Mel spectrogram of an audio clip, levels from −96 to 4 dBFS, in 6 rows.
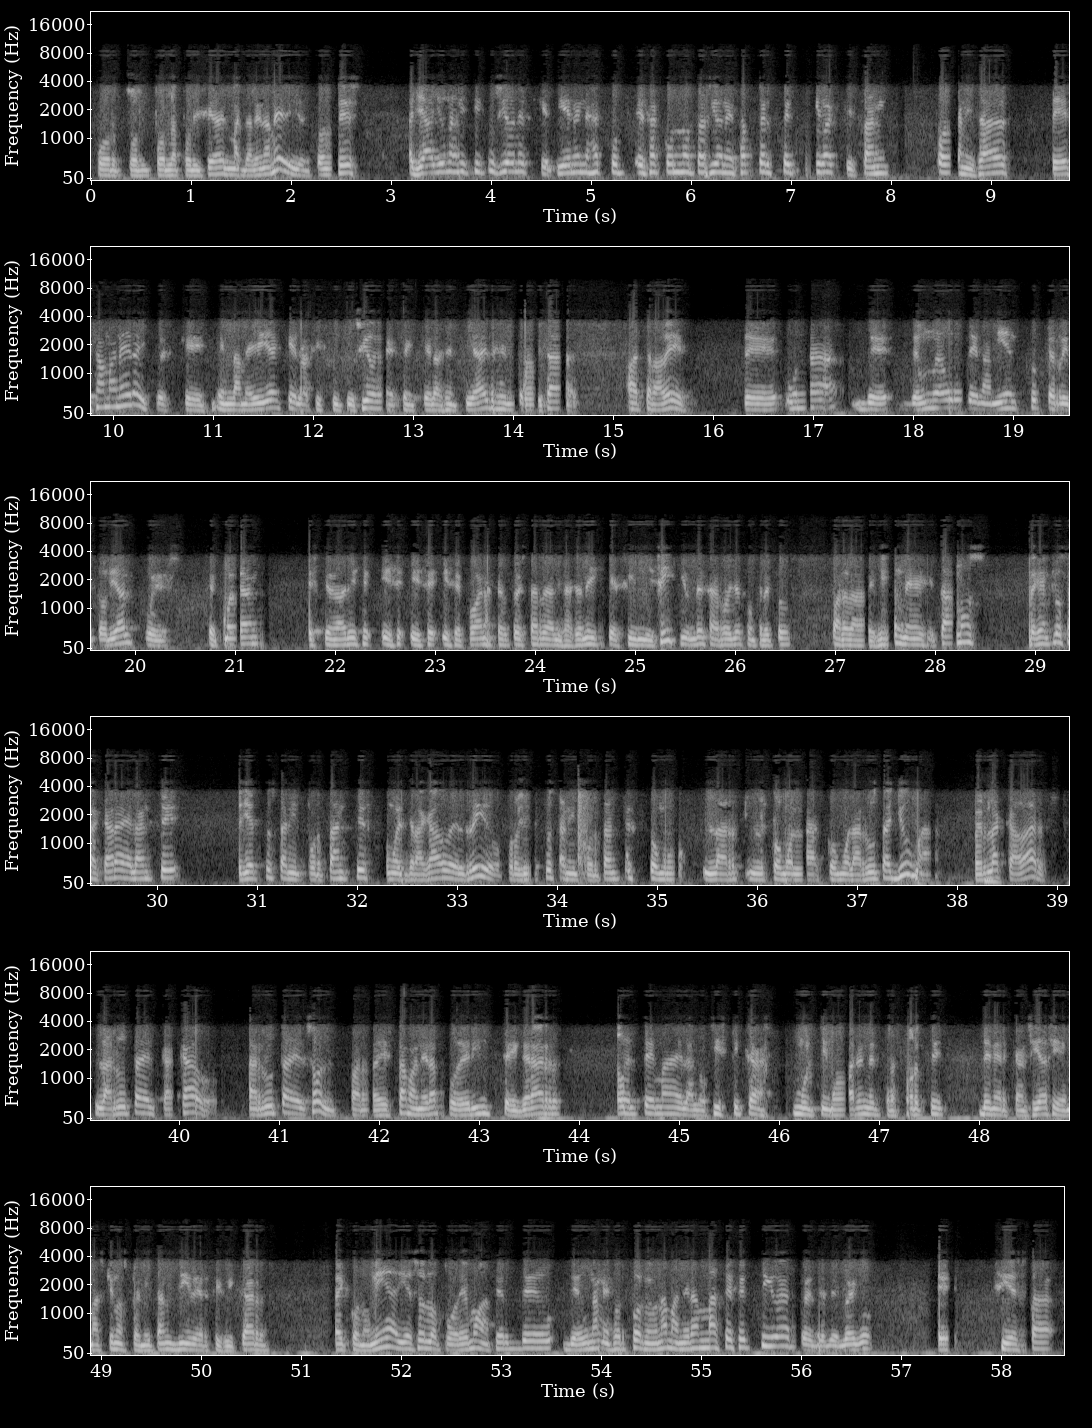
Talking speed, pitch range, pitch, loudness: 160 wpm, 135-170 Hz, 145 Hz, -25 LUFS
